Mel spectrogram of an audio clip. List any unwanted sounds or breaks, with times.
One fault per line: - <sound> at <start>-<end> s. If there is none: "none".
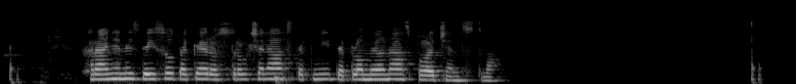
none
